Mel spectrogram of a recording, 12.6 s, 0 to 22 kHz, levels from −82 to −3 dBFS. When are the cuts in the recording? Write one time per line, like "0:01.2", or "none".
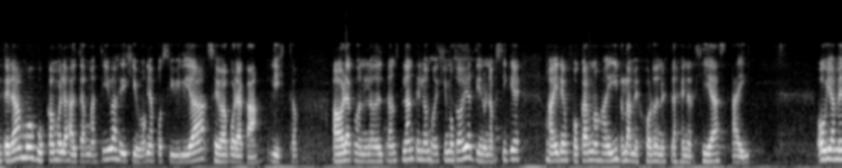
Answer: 0:02.2
0:06.4
0:06.8
0:07.4
0:08.2
0:09.3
